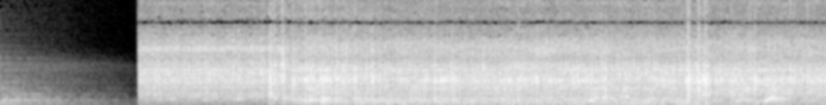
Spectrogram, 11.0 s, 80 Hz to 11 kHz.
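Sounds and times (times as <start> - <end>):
toy train motor whirring: 1.8 - 11.0.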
